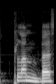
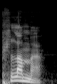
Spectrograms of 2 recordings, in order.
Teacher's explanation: pero no decimos plumber, sino plama. La B es muda. · Shown in: second take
